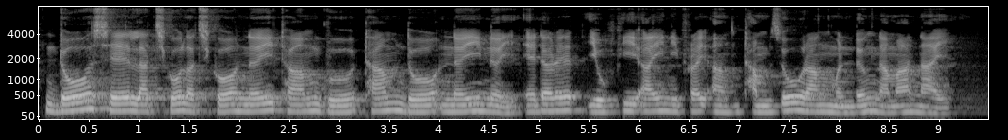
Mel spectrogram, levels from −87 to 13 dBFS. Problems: none marked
